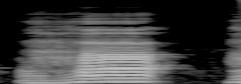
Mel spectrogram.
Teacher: Ha is pronounced from the lower part of the throat.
